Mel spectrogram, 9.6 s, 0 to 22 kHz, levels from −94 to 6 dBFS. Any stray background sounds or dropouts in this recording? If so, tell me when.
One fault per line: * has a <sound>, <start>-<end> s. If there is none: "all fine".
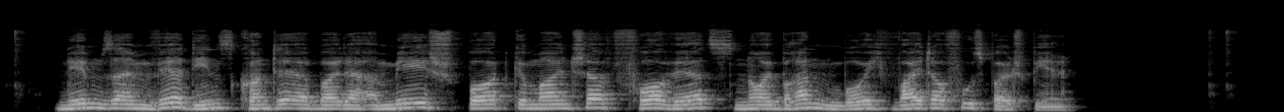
all fine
